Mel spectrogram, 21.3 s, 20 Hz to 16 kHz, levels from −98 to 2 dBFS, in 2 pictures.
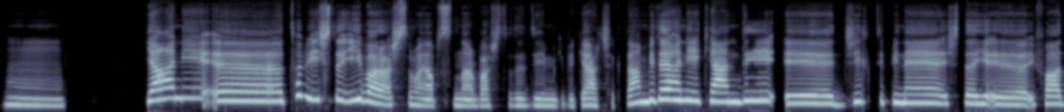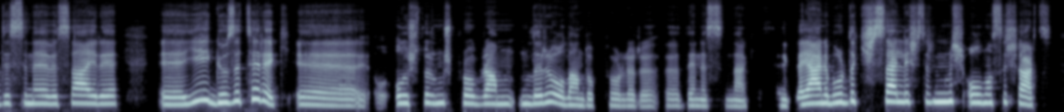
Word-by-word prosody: Hıı. 180 Hz, -3 st, -8 dB, 0.8 s
Yani, 355 Hz, +5 st, +4 dB
eee, 290 Hz, -4 st, +1 dB
tabii 445 Hz, -2 st, +1 dB
işte, 330 Hz, -1 st, 0 dB
iyi 305 Hz, +3 st, +2 dB
bir -, -, +2 dB
araştırma 195 Hz, -4 st, 0 dB
yapsınlar 165 Hz, 0 st, -4 dB
başta 170 Hz, +1 st, -8 dB
dediğim 175 Hz, -1 st, -5 dB
gibi 165 Hz, 0 st, -14 dB
gerçekten. 185 Hz, -, -1 dB
Bir 305 Hz, -, +3 dB
de, 335 Hz, 0 st, +8 dB
hani, 315 Hz, -3 st, +4 dB
kendi, 275 Hz, 0 st, +4 dB, 0.4 s
eee, 225 Hz, -1 st, +1 dB
cilt 265 Hz, +8 st, -5 dB
tipine, 240 Hz, -2 st, -1 dB
işte, 225 Hz, +1 st, -6 dB
y 220 Hz, -1 st, +1 dB
eee, 195 Hz, -2 st, -1 dB
ifadesine 220 Hz, +2 st, -2 dB
vs. 215 Hz, +1 st, -9 dB, 0.9 s
eee, 200 Hz, -, -4 dB
yi 230 Hz, +9 st, +1 dB
gözeterek, 265 Hz, -, +1 dB
eee, 180 Hz, -4 st, -5 dB
o -, -, -19 dB
oluşturulmuş 230 Hz, +1 st, -2 dB
programları 220 Hz, +2 st, -1 dB
olan 190 Hz, -5 st, -1 dB
doktorları, 165 Hz, -2 st, -9 dB
eee, 165 Hz, -1 st, -12 dB
denesinler 160 Hz, -2 st, -7 dB
kesinlikle. 175 Hz, +1 st, -7 dB
Yani 230 Hz, +1 st, +7 dB
burada 255 Hz, +3 st, +1 dB
kişiselleştirilmiş 270 Hz, 0 st, +2 dB
olması 245 Hz, +1 st, -1 dB
şart. 215 Hz, -7 st, 0 dB
225 Hz, 120 wpm, -23 LUFS, 185-270 Hz, 0.9 s, de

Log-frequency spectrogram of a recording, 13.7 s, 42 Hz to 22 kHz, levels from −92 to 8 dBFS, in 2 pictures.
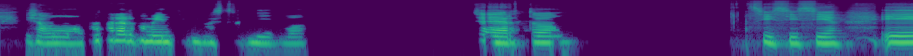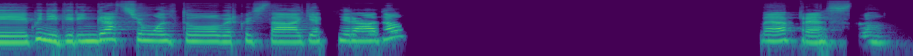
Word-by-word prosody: diciamo, 175 Hz, -3 st, -6 dB
fa 220 Hz, -, -7 dB
fare 235 Hz, -1 st, +3 dB
argomenti 210 Hz, -3 st, +2 dB
di 210 Hz, -2 st, -9 dB
questo 190 Hz, +1 st, -12 dB
tipo. 175 Hz, -1 st, -11 dB, 1.3 s
Certo. 190 Hz, +1 st, -1 dB, 1.3 s
Sì, 195 Hz, -4 st, -5 dB
sì, 175 Hz, +1 st, -5 dB
sì, 175 Hz, +2 st, -3 dB
eh, 195 Hz, +2 st, +1 dB
e -, -, +1 dB
quindi 250 Hz, -7 st, +2 dB
ti 220 Hz, -, 0 dB
ringrazio 255 Hz, +4 st, +2 dB
molto 220 Hz, -2 st, -1 dB
per 205 Hz, 0 st, -2 dB
questa 205 Hz, -2 st, +2 dB
chiacchierata 230 Hz, -, +2 dB, 2.7 s
Beh 225 Hz, 0 st, +4 dB
a 240 Hz, 0 st, -1 dB
presto. 195 Hz, -1 st, -3 dB
205 Hz, 100 wpm, -21 LUFS, 190-225 Hz, 2.7 s, Beh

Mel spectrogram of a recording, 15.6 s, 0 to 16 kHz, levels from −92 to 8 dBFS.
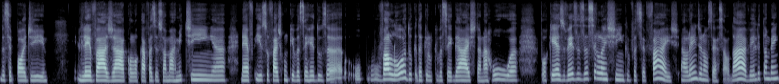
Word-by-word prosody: você 195 Hz, -3 st, -5 dB
pode 180 Hz, 0 st, -1 dB, 0.6 s
levar 185 Hz, -1 st, +6 dB
já, 175 Hz, +1 st, +5 dB
colocar 170 Hz, 0 st, -2 dB
fazer 175 Hz, 0 st, -5 dB
sua 170 Hz, +1 st, -3 dB
marmitinha, 195 Hz, +2 st, -3 dB, 0.3 s
né. 185 Hz, 0 st, +3 dB
Isso 200 Hz, -2 st, -4 dB
faz 185 Hz, -1 st, +3 dB
com 200 Hz, -, -9 dB
que 205 Hz, 0 st, -6 dB
você 185 Hz, 0 st, -4 dB
reduza 190 Hz, +2 st, -3 dB
o 420 Hz, -3 st, -12 dB, 0.2 s
o 210 Hz, +1 st, -12 dB
valor 225 Hz, +5 st, +6 dB
do 225 Hz, -, -7 dB
daquilo 185 Hz, -1 st, -8 dB
que -, -, -23 dB
você 180 Hz, 0 st, -5 dB
gasta 180 Hz, -2 st, +2 dB
na 170 Hz, +2 st, -1 dB
rua, 200 Hz, -1 st, -4 dB, 0.4 s
porque, 190 Hz, +3 st, -4 dB
às 215 Hz, -3 st, +2 dB
vezes, 225 Hz, +3 st, -1 dB
esse 245 Hz, +3 st, 0 dB
lanchinho 230 Hz, -4 st, -1 dB
que 195 Hz, -1 st, -17 dB
você 185 Hz, -1 st, -8 dB
faz, 230 Hz, -5 st, 0 dB
além 200 Hz, +7 st, -3 dB
de 240 Hz, -, -4 dB
não 200 Hz, -2 st, -5 dB
ser 160 Hz, -4 st, -8 dB
saudável, 200 Hz, +1 st, +2 dB
ele 235 Hz, +4 st, -9 dB
também 255 Hz, +1 st, -5 dB
195 Hz, 155 wpm, -23 LUFS, 180-215 Hz, 0.6 s, levar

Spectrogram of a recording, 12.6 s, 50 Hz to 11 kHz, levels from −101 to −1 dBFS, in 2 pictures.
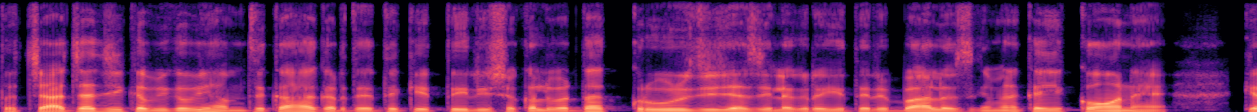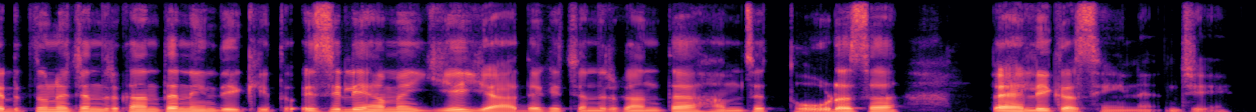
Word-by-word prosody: तो -, -, -4 dB
चाचा 145 Hz, -, +5 dB
जी 150 Hz, +2 st, -2 dB
कभी-कभी 145 Hz, +1 st, +1 dB
हमसे 125 Hz, -1 st, -2 dB
कहा 120 Hz, -1 st, +3 dB
करते 115 Hz, -3 st, 0 dB
थे 130 Hz, +4 st, -3 dB
कि 125 Hz, 0 st, -2 dB
"तेरी 115 Hz, -1 st, -2 dB
शक़्ल 115 Hz, +1 st, 0 dB
पता 145 Hz, +5 st, +2 dB, 0.2 s
क्रूर 120 Hz, -1 st, +2 dB
जी 115 Hz, -, +1 dB
जैसी 110 Hz, 0 st, +1 dB
लग 100 Hz, -1 st, -1 dB
रही 105 Hz, -, 0 dB
है, 105 Hz, -, -2 dB
तेरे 110 Hz, +1 st, -2 dB
बालों 110 Hz, +1 st, +3 dB
से।" 105 Hz, -, -10 dB
मैंने 135 Hz, +2 st, -3 dB
कहा 150 Hz, +2 st, +1 dB
ये 145 Hz, -, -1 dB, 0.2 s
कौन 130 Hz, 0 st, +5 dB
है? 100 Hz, -2 st, -4 dB, 0.4 s
कह 140 Hz, -, +3 dB
रहे 140 Hz, -, -10 dB
"तूने 160 Hz, 0 st, +1 dB
चंद्रकांता 150 Hz, 0 st, 0 dB
नहीं 140 Hz, -1 st, -2 dB
देखी?" 115 Hz, -2 st, -3 dB
तो -, -, -11 dB
इसीलिए 170 Hz, +4 st, +1 dB
हमें 150 Hz, +2 st, 0 dB
ये 135 Hz, +4 st, -1 dB
याद 100 Hz, -, 0 dB
है 115 Hz, -, 0 dB
कि 140 Hz, -, -5 dB
चंद्रकांता 125 Hz, +3 st, -2 dB
हमसे 110 Hz, +6 st, -5 dB
थोड़ा-सा 140 Hz, -1 st, 0 dB, 0.5 s
पहले 120 Hz, +3 st, +5 dB
का -, -, +3 dB
सीन 90 Hz, -2 st, -8 dB
है। 95 Hz, -, -15 dB
जी। -, -, -13 dB
125 Hz, 225 wpm, -23 LUFS, 110-145 Hz, 0.5 s, चाचा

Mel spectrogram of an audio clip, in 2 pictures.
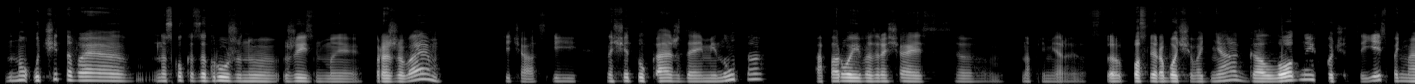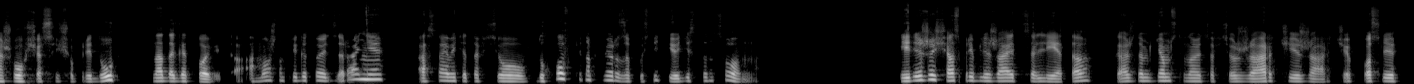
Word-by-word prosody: Ну, 185 Hz, +5 st, -2 dB
учитывая, 180 Hz, -5 st, +2 dB, 0.2 s
наскока 165 Hz, +2 st, -4 dB
загруженную 150 Hz, -4 st, +2 dB
жизнь 145 Hz, 0 st, -1 dB
мы 135 Hz, -1 st, -8 dB
проживаем 155 Hz, -, +2 dB, 0.6 s
сейчас 140 Hz, -3 st, -10 dB
и 145 Hz, -1 st, -12 dB, 0.3 s
на 150 Hz, -, -4 dB
счету 160 Hz, +1 st, 0 dB
каждая 145 Hz, -2 st, +1 dB
минута, 220 Hz, +12 st, -3 dB, 0.5 s
а 135 Hz, -, -6 dB
порой 155 Hz, +1 st, +6 dB
возвращаясь, 145 Hz, -1 st, -2 dB
э, 135 Hz, -1 st, -10 dB, 0.5 s
например, 70 Hz, +1 st, -13 dB
с -, -, -27 dB
э, 70 Hz, -, +2 dB
после 150 Hz, 0 st, +5 dB
рабочего 140 Hz, -1 st, +3 dB
дня, 160 Hz, +9 st, -2 dB
голодный, 165 Hz, +8 st, +7 dB
хочется 150 Hz, -2 st, -6 dB
есть, 185 Hz, +8 st, 0 dB
понимаешь: 150 Hz, -2 st, -3 dB
"О, 145 Hz, -1 st, +4 dB
щас 150 Hz, +2 st, -8 dB
еще 145 Hz, +1 st, -15 dB
приду, 145 Hz, +9 st, +2 dB, 0.3 s
надо 155 Hz, -1 st, +2 dB
готовить",- 145 Hz, -4 st, +1 dB
да. -, -, -12 dB
А -, -, -11 dB
можно 175 Hz, +4 st, -8 dB
приготовить 175 Hz, 0 st, -4 dB
заранее, 235 Hz, -1 st, +2 dB, 0.3 s
оставить 165 Hz, +3 st, -3 dB
это 155 Hz, 0 st, -6 dB
всё 145 Hz, -3 st, 0 dB
в -, -, -48 dB
духовке, 245 Hz, -, 0 dB
например, 200 Hz, -2 st, -5 dB
запустить 145 Hz, +6 st, -11 dB
её 135 Hz, -1 st, 0 dB
дистанционно. 165 Hz, -2 st, -6 dB, 1.4 s
Или 155 Hz, +5 st, +4 dB
же 220 Hz, +3 st, +4 dB
щас 175 Hz, -5 st, +1 dB
приближается 155 Hz, -3 st, -2 dB
лето, 145 Hz, +4 st, -2 dB
с -, -, -45 dB
каждым 155 Hz, +2 st, -3 dB
днём 170 Hz, +2 st, -1 dB
становится 150 Hz, -3 st, -6 dB
всё 140 Hz, -1 st, -7 dB
жарче 140 Hz, +2 st, -1 dB
и -, -, +1 dB
жарче. 135 Hz, -2 st, -7 dB
После 150 Hz, 0 st, -1 dB
150 Hz, 130 wpm, -24 LUFS, 140-170 Hz, 1.4 s, голодный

